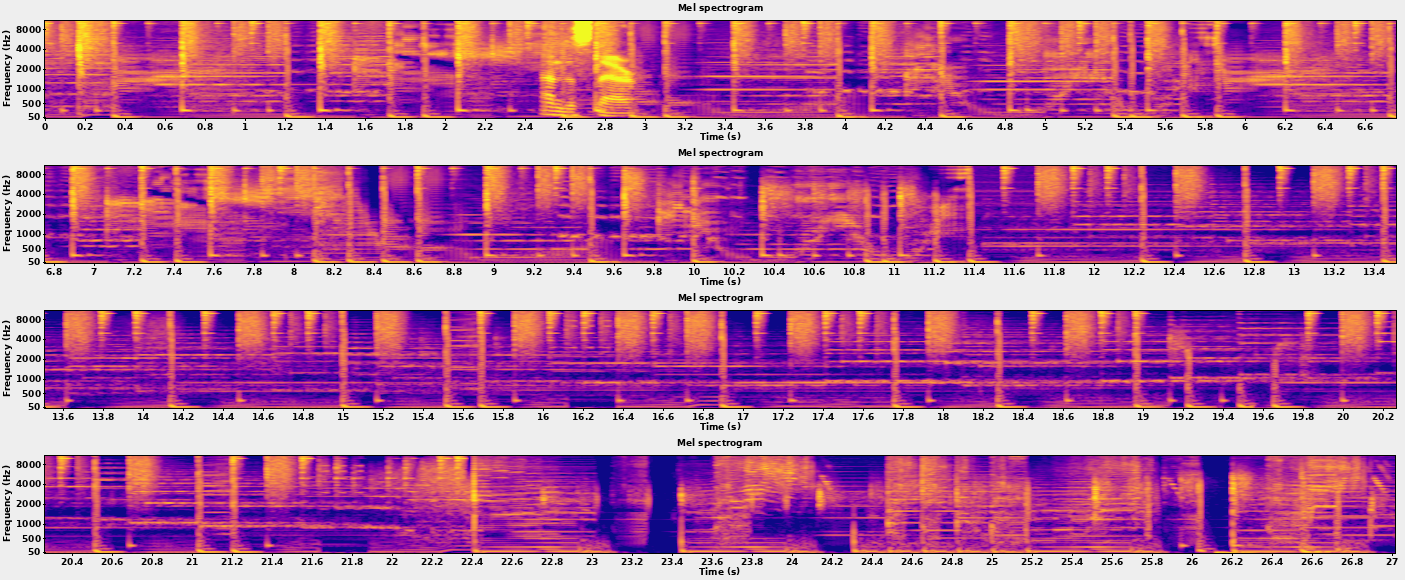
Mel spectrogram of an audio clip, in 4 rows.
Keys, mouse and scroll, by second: 0.1-0.4 ctrl+scroll up 2, 1.7 ctrl+scroll down 2, 2.7-4.5 drag, 4.9 ctrl+scroll down 2, 6.3 ctrl+scroll up 2, 7.2 ctrl+scroll down 2, 15.3-17.6 ctrl+scroll down 7, 18.7 scroll up 2, 20.0 ctrl+scroll up 2, 23.2 ctrl+scroll down 2.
